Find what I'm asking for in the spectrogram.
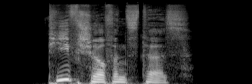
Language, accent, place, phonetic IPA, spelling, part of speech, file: German, Germany, Berlin, [ˈtiːfˌʃʏʁfn̩t͡stəs], tiefschürfendstes, adjective, De-tiefschürfendstes.ogg
- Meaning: strong/mixed nominative/accusative neuter singular superlative degree of tiefschürfend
